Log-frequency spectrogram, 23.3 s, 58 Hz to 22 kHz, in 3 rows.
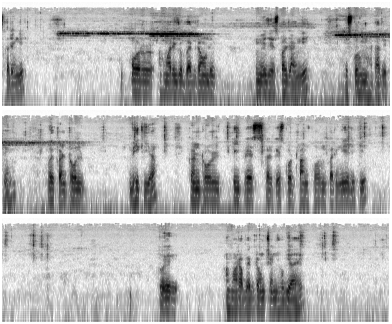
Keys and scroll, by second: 9.2 ctrl+v, 12.2 ctrl+t.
